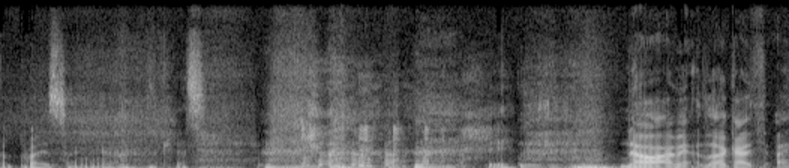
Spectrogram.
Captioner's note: both laughing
